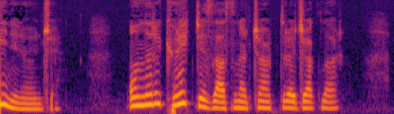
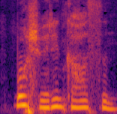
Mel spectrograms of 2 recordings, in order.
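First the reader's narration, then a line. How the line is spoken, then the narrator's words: Whispered. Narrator (Turkish): dedi fısıldayarak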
